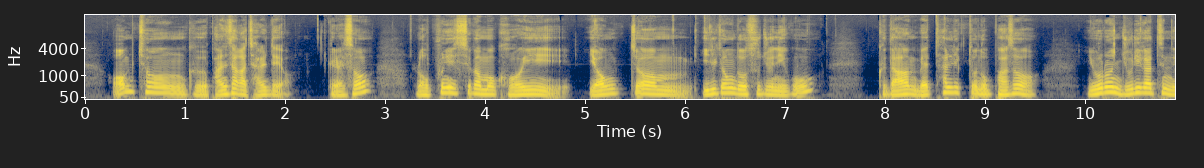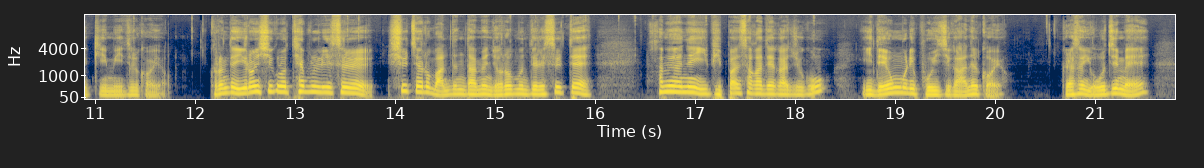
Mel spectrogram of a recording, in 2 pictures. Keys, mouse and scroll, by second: 3.3-5.9 drag, 6.1-7.7 drag, 8.6-10.6 drag, 11.4 click, 12.0 middle click, 12.0 scroll down 2, 12.7-13.1 scroll up 2, 13.5 click, 15.0 scroll down 1, 15.2-16.0 middle drag, 16.6-17.1 middle drag, 17.5-18.2 middle drag, 19.0 scroll down 1, 19.5-20.1 scroll up 2, 20.1-20.6 scroll down 2.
